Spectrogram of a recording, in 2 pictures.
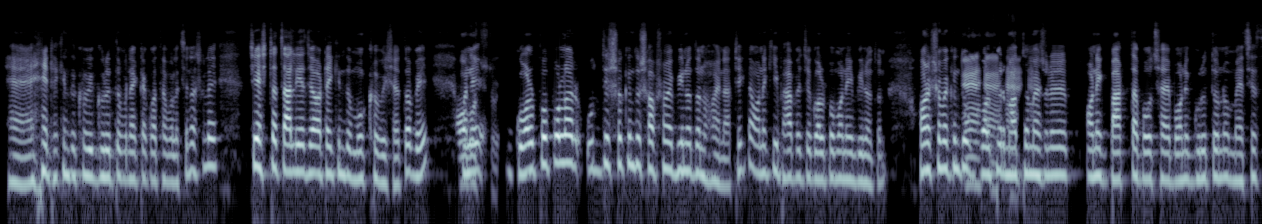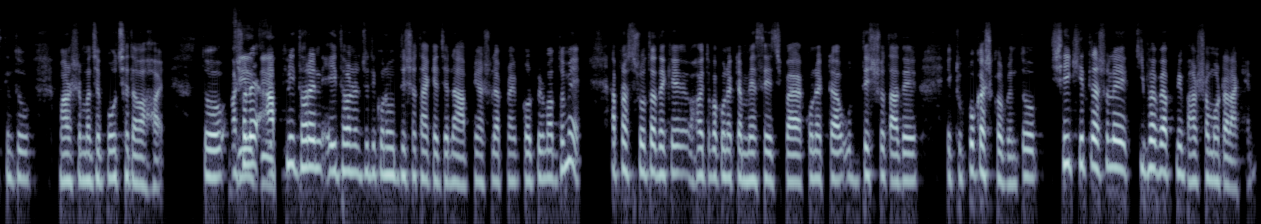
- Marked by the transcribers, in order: static; chuckle; "বলার" said as "পলার"; "গুরুত্বপূর্ন" said as "গুরুতনু"
- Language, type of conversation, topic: Bengali, podcast, তুমি কীভাবে গল্প বলে মানুষের আগ্রহ ধরে রাখো?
